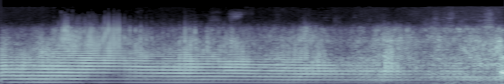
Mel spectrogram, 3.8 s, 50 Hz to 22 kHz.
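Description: An Xtreme Air XA41 aerobatic plane's engine drones loudly and steadily through a torque roll at an air show display, its strong buzzing propeller tone swelling slightly without any talk.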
